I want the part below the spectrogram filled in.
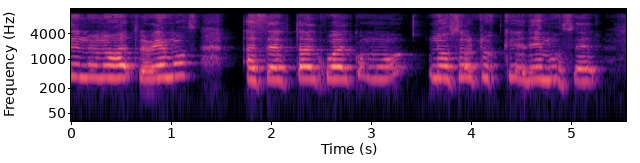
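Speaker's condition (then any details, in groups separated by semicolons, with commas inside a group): Cerebral palsy; from birth; affects speech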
